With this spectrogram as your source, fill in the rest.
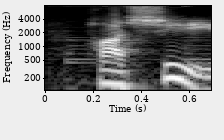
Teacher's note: In contrast, when you say the word hashi and you intend to mean bridge, you might sound more like hashi, because it goes from a low pitch accent to a high pitch accent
